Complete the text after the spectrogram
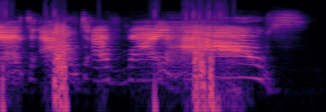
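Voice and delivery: very high, very loud, shrill ghostly scream. Game master voicing an enraged apparition screaming at all the players: shrill scream. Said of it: "screams in a shrill voice".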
